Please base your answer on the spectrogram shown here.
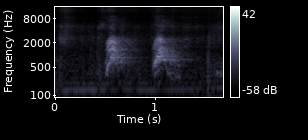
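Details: Dogs in a commotion between mini Dobermans and Shih Tzus: two loud, sharp barks half a second apart, then a fainter third yelp, over a steady low hum indoors.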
